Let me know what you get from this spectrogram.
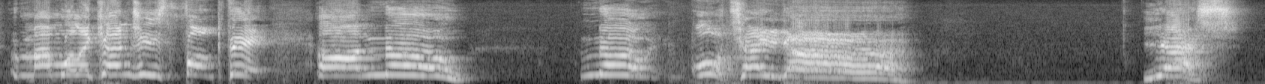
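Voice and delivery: screaming high and loud at the screen; wild fan outburst at a near-miss; anguished shout. Real, not acted. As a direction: yell it like your heart just stopped. Live match reaction, goal chance.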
